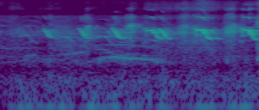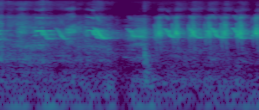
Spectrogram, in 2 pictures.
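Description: Small birds chirping: a series of short, high, repeated notes, spaced out at first and coming in a rapid run from about four seconds in.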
